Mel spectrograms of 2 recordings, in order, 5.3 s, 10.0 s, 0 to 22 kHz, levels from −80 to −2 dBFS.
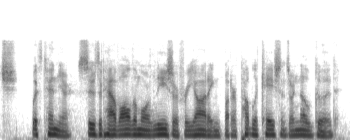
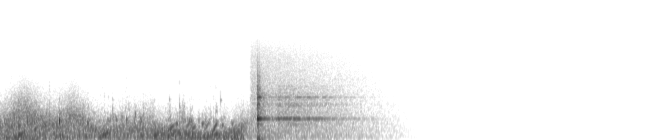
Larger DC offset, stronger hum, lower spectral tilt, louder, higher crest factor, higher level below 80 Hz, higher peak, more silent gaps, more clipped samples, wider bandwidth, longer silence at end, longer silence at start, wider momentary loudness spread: neither; neither; about the same, -8 dB/octave vs -8.5 dB/octave; first, -23 LUFS vs -34 LUFS; second, 14 dB vs 28 dB; first, -38 dBFS vs -44 dBFS; about the same, -8 dBFS vs -8 dBFS; neither; neither; second, 8 kHz vs 9.8 kHz; second, 0.2 s vs 4.55 s; about the same, 0.05 s vs 0 s; second, 9 LU vs 15 LU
